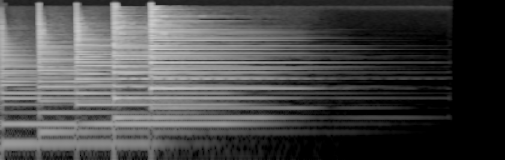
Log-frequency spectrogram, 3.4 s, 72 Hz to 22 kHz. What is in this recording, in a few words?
B sharp 7th B sharp; arpeggiated; JGuitar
